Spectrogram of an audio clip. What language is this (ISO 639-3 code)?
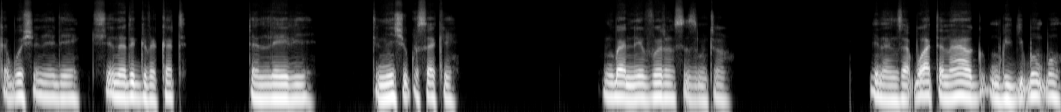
bcy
